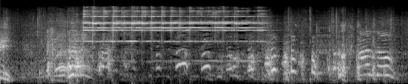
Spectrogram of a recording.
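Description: A high, bell-like ringing of several steady tones lasts about two seconds, starting about a second in and cutting off sharply.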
